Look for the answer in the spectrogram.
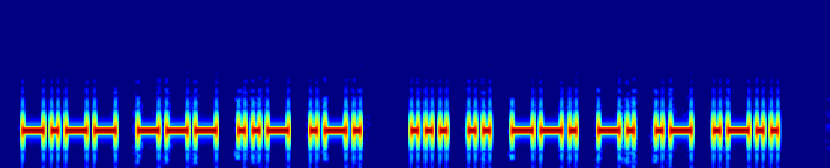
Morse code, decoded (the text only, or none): YOUR SIGNAL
